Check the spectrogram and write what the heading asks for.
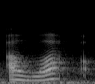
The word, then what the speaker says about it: Allah: Lafaz Allah dibaca tebal berbunyi Allah ee Allah apabila didahului oleh huruf yang berbaris fathah atau dommah.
